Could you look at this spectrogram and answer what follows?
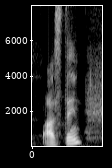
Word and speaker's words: Basting: It's at Basting, if I'm pronouncing that correctly. Boston. I want to say Basting, yes. Basting.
